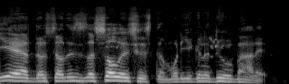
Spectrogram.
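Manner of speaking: joking, put-on New York Bronx accent. Joking about how the astronomy program would sound from the Bronx: put-on Bronx accent. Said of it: "if I was from the Bronx".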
